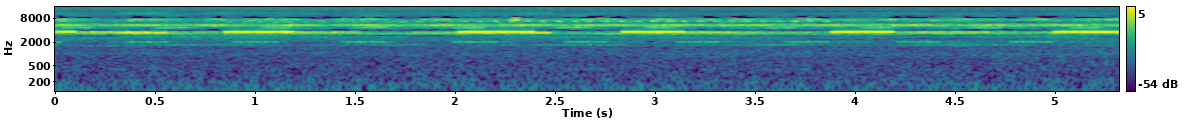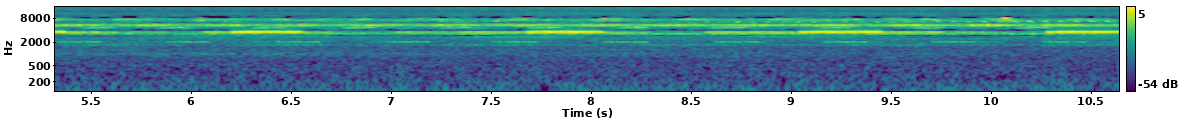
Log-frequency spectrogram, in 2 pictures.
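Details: Park crickets at dusk keep up a steady high chorus, short chirps rising in rhythmic pulses about once a second above continuous shrill trilling and faint low background noise.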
